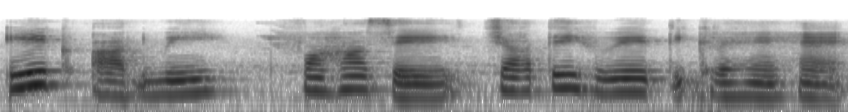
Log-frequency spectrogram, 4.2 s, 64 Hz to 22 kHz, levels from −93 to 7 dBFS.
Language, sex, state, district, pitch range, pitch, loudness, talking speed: Hindi, female, Jharkhand, Ranchi, 150-200 Hz, 180 Hz, -19 LUFS, 125 wpm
